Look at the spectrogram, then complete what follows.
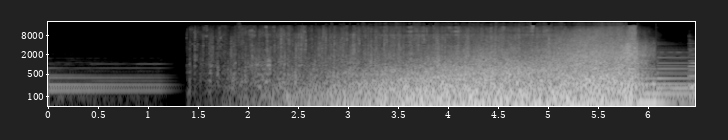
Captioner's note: time travel noises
